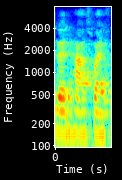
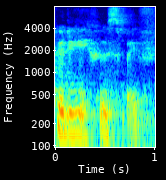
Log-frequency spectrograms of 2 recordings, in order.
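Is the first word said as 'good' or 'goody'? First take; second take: good; goody. First: The first word is said as one syllable, good. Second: The first word is said as two syllables, goody. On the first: "I don't know if it's pronounced the Good Housewife" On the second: "or Goody Housewife"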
